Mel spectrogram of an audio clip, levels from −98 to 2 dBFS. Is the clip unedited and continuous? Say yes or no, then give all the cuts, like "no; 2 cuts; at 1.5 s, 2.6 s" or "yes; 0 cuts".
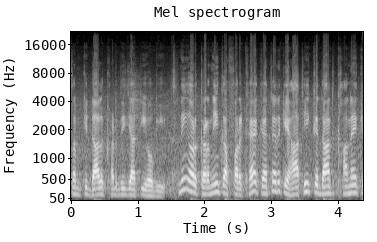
no; 1 cut; at 1.6 s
